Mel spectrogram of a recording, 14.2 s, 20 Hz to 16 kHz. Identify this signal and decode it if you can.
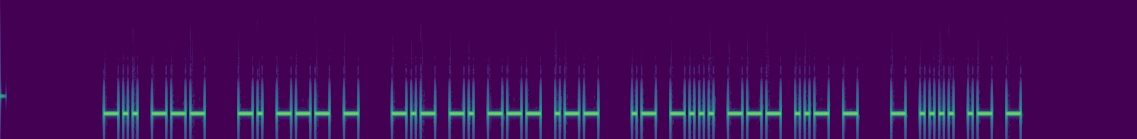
Morse code, heard as a keyed tone, about 20 wpm, 700 Hz. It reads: DO NOT KNOW ABOUT THAT
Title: Sets of 5 Words Encore2 20wpm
